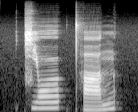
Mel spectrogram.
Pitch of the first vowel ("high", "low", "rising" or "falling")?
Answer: high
